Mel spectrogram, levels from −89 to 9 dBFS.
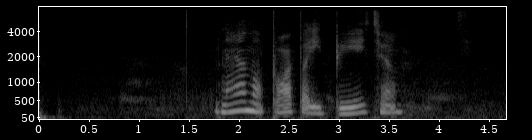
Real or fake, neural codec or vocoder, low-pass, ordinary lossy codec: fake; codec, 16 kHz, 1 kbps, FunCodec, trained on LibriTTS, 50 frames a second; 7.2 kHz; AAC, 48 kbps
